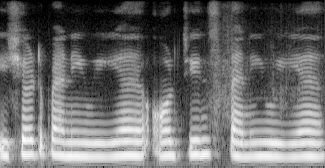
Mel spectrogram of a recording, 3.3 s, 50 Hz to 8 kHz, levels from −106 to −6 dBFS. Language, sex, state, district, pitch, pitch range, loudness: Hindi, female, Delhi, New Delhi, 200 Hz, 195-210 Hz, -14 LUFS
